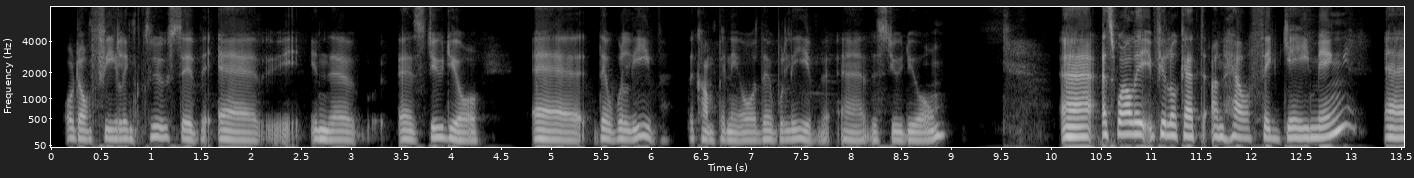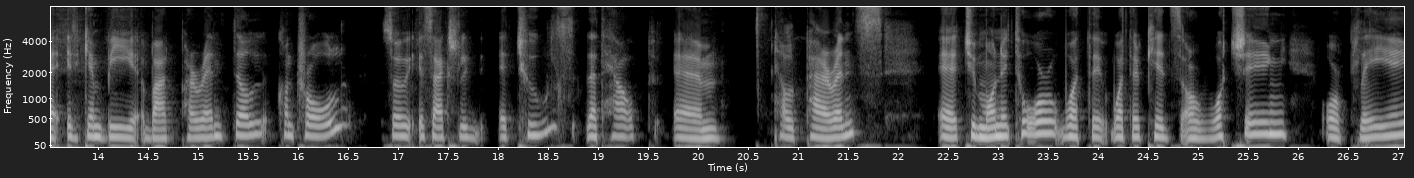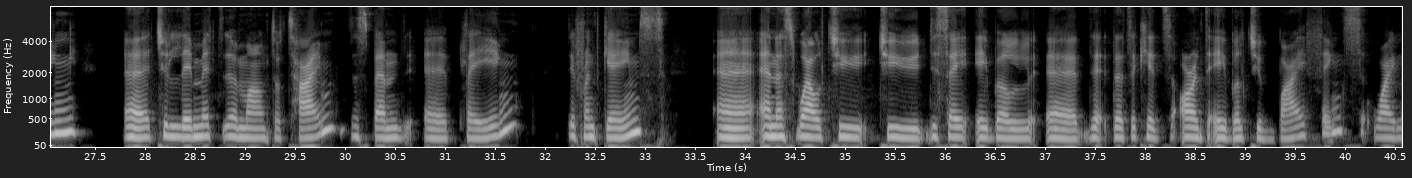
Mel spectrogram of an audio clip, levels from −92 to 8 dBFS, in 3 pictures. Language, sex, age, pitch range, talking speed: English, female, 40-59, 150-180 Hz, 135 wpm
